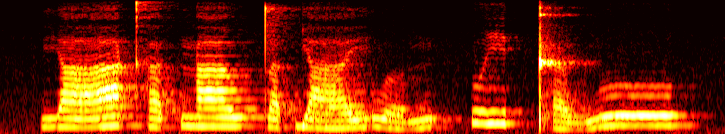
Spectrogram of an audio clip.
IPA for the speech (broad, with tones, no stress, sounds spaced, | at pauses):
j aː˨˥ kʰ ɐ˨˥ k̚ ŋ aː˧ w t̪ ɐ˨˥ k̚ j aː˨˥ j w ʊ˨˥ ŋ | kʷ iː˥ t̚ kʰ ɐ˨˩ w ŋ uː˥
